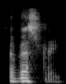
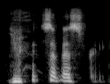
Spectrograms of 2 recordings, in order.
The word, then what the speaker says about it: Silvestri: Silvestri. You see? Thank you. Silvestri.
